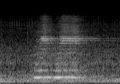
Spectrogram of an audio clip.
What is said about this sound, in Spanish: Vamos a ver cómo va el coche este porque lo acabamos de comprar en el concesionario. Tiene un pito de última generación.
